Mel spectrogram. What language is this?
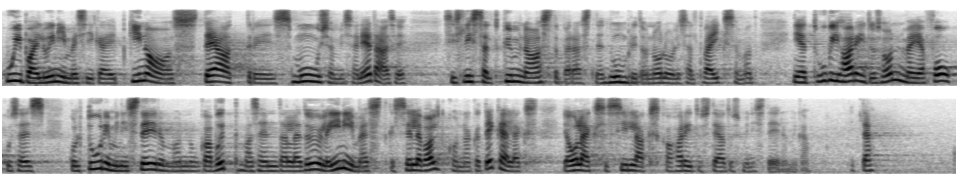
Estonian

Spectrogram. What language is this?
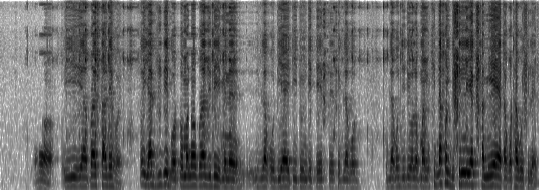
Assamese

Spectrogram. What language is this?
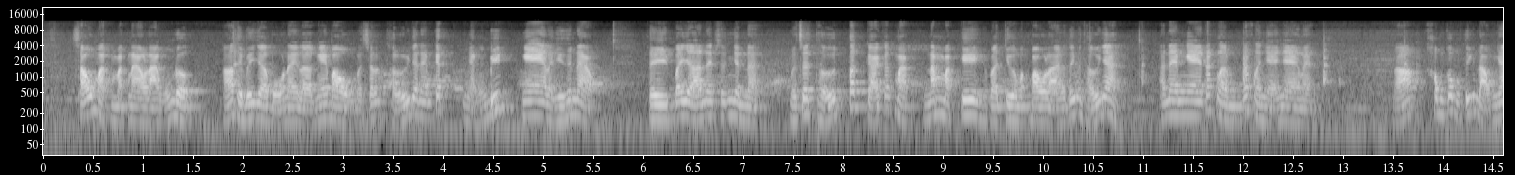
Vietnamese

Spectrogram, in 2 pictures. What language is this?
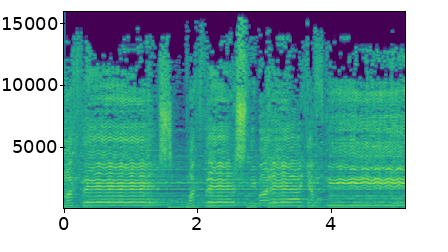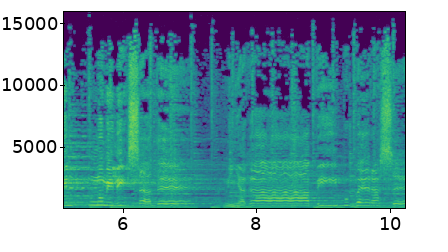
Greek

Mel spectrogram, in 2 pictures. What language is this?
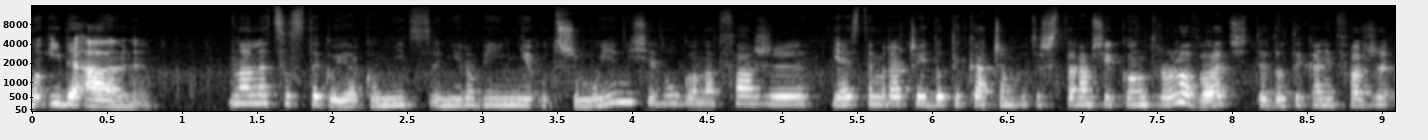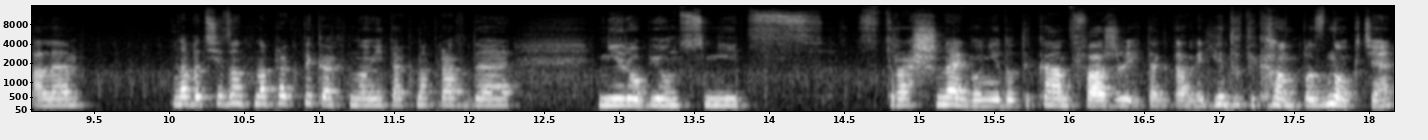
Polish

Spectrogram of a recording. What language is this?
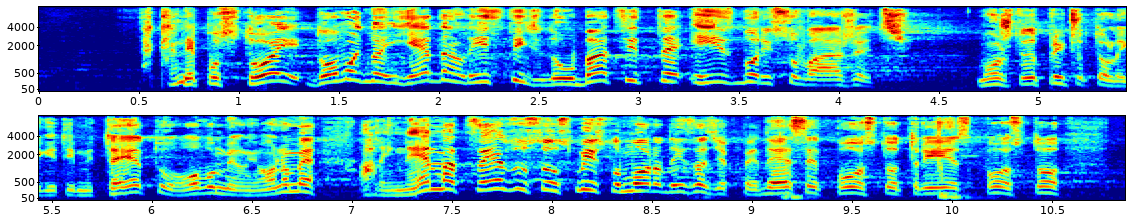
Serbian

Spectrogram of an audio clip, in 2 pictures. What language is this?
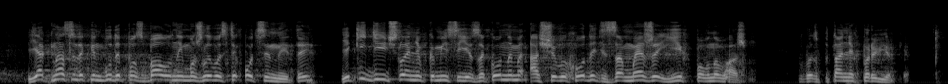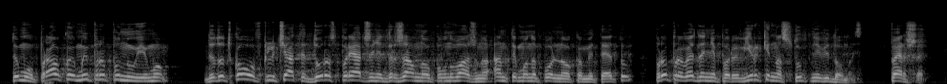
Ukrainian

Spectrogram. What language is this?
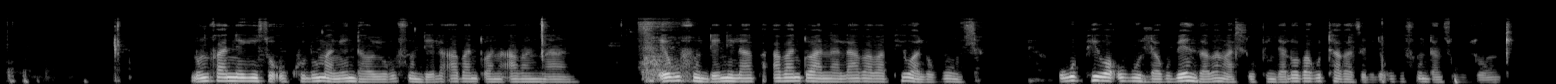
North Ndebele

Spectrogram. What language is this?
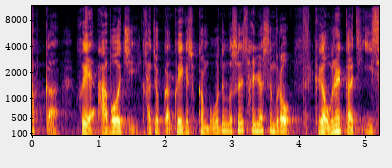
Korean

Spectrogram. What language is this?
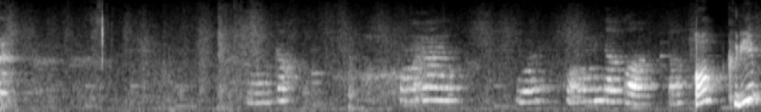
Korean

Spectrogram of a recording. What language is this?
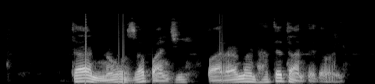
Khowar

